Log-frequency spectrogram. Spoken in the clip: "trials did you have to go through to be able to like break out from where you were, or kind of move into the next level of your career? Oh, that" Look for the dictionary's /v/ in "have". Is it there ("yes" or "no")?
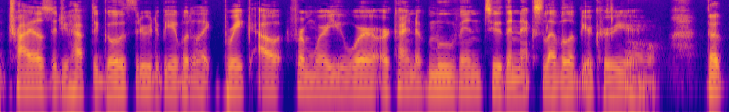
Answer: no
